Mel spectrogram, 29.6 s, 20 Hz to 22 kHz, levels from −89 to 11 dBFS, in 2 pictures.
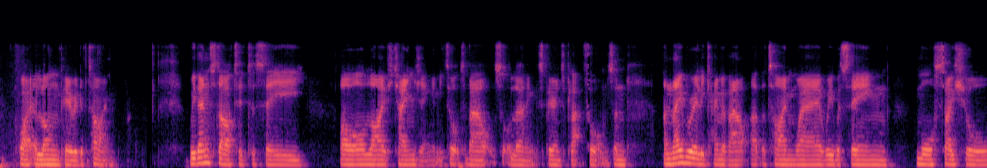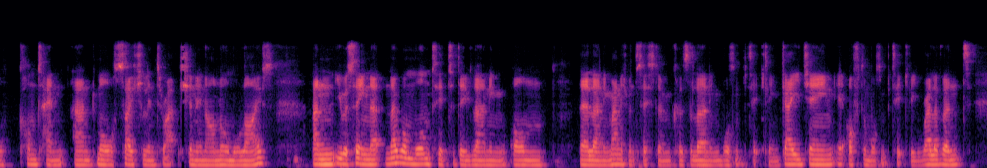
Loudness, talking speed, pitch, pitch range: -22 LUFS, 150 wpm, 110 Hz, 105-115 Hz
